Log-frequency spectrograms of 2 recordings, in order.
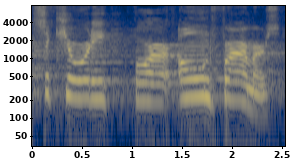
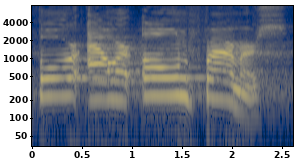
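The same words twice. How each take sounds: First: Said in the usual way. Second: Slow, stress on own; slowed emphatic echo of the phrase; emphatic repeat. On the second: Real, not acted. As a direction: lean hard on own, slowly.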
